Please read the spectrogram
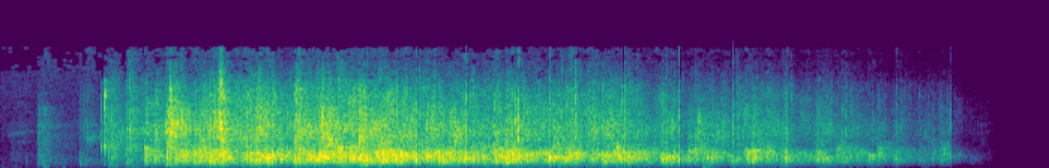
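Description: Audience applauding at the end of a talk. The dense clapping swells within the first second, then thins out and is cut off abruptly shortly before the end.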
